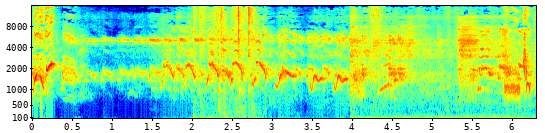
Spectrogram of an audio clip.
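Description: Silver-headed babbler giving a fast run of short, hooked, slurred whistles, several per second, with a low electrical hum and room noise in the second half.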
